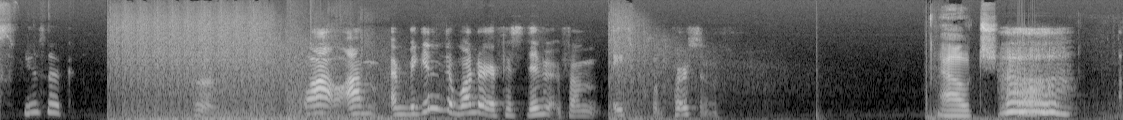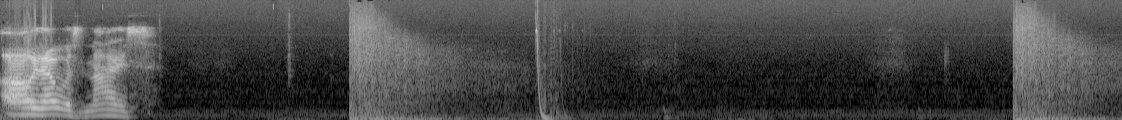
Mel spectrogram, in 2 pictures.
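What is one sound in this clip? A game weapon fires with a sharp blast.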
